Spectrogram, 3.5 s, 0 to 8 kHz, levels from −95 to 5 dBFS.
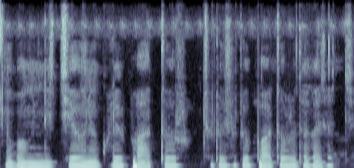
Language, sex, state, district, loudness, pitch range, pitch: Bengali, female, Assam, Hailakandi, -18 LUFS, 165-175 Hz, 170 Hz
